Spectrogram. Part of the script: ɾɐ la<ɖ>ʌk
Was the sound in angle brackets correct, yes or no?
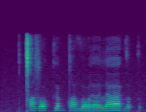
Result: no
